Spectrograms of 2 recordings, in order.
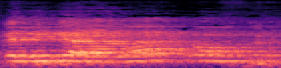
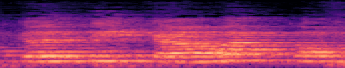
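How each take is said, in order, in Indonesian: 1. Frasanya diucapkan terlalu cepat dan tergesa-gesa. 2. Frasanya diucapkan dengan tempo yang stabil dan teratur.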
